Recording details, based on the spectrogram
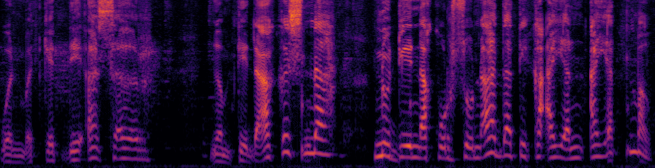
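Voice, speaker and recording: A man's voice: high voice, big pitch swings, slow, exaggerated voice. A man playing a deferential, cautious household employee in a radio drama. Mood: wary, respectful.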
